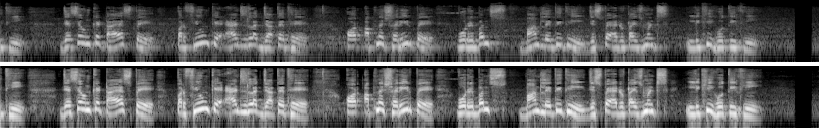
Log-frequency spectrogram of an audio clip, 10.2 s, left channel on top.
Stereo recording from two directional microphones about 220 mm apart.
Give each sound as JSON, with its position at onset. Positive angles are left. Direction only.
{"t": 0.7, "sound": "speech", "side_deg": -40}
